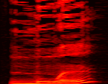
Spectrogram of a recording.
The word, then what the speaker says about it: moins: And then, moins, same thing here. Remember, we don't pronounce the final S.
